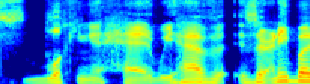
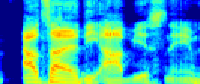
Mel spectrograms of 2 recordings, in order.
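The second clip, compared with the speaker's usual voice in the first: ordinary delivery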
